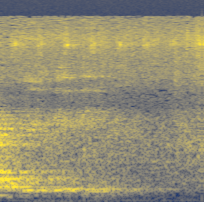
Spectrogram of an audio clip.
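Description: The end of a man's spoken phrase fading out over the first half-second, then a short pause with only faint room tone.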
